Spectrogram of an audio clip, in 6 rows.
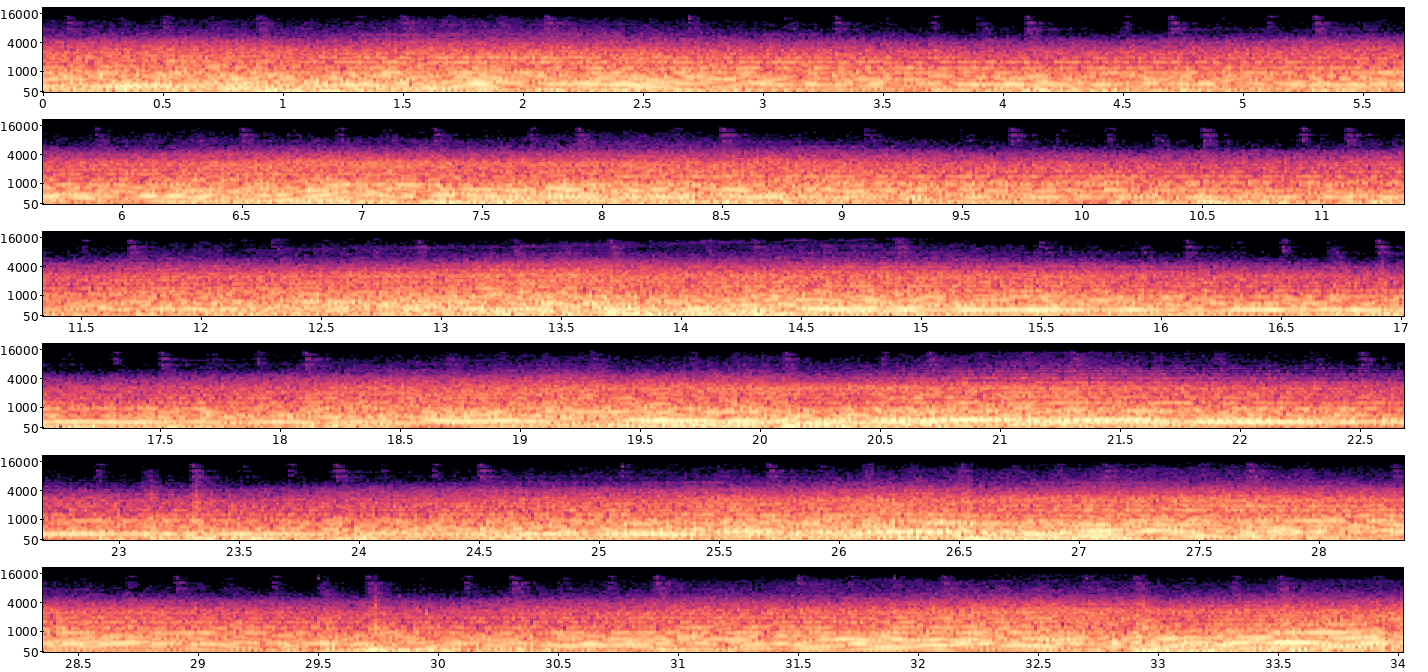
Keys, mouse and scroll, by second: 2.1 ctrl+z, 3.9 ctrl+z, 4.6 ctrl+z, 5.5 ctrl+z, 10.5 ctrl+z, 11.2 ctrl+z, 12.2 ctrl+z, 19.4 ctrl+z, 20.4 ctrl+z.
